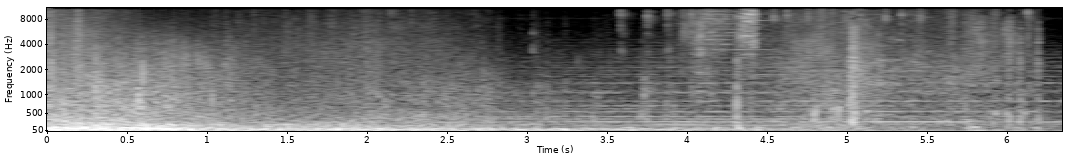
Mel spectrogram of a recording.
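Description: A Confringo fire spell explodes in Hogwarts Legacy: a loud, deep boom hits at once, then rumbles and crackles away over several seconds.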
